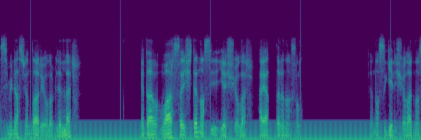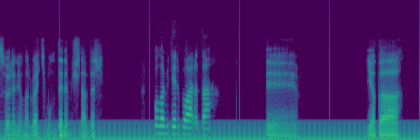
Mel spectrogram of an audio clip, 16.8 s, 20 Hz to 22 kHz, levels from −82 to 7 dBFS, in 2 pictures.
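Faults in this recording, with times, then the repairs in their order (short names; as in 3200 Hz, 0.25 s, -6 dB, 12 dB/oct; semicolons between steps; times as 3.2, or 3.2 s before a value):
buzz 60 Hz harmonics 9 -31 dBFS
tick 33 1/3 rpm -17 dBFS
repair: de-click; de-hum 60 Hz, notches 9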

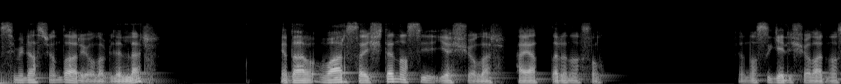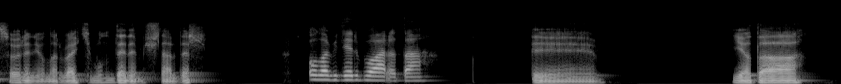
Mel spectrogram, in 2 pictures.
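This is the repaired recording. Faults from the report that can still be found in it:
none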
